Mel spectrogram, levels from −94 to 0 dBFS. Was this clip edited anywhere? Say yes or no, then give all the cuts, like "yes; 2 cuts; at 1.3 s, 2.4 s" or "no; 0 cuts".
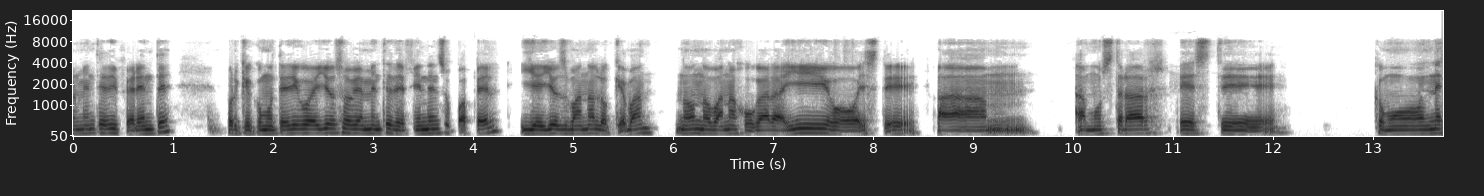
yes; 3 cuts; at 4.4 s, 8.5 s, 11.0 s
